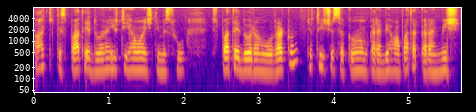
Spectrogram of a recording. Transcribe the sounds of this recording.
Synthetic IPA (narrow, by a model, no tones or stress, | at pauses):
aːki̥kɐspat̪ɐjd̪oːɾaːnjit̪ʰiɦɐʋãːt͡ʃʰt̪imisuispɐt̪ʰɐjd̪oːɾaːnwoɾɐʈunjɐt̪ʰit͡ʃʰɐsɐkɐːmkɐɾaːbʲeɦɐʋãːpɐt̪ʰakɐɾãːnmiʃ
